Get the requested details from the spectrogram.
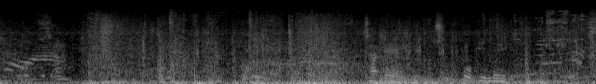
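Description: Magic blasts crackle and whoosh during a video game battle.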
